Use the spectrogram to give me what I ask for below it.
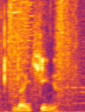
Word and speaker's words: Nanjing: Jiangsu province, so that's like my dad's from Nanjing, Nanjing. Nanking, Nanjing, however English pronounces it.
